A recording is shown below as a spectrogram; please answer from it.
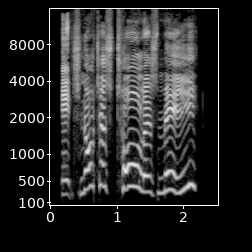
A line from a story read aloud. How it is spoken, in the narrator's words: Grandma shouted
